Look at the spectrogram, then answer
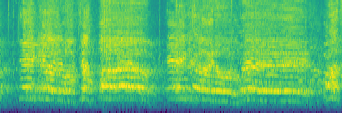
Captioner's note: chanting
